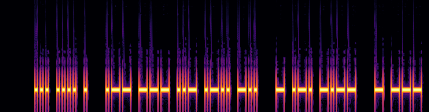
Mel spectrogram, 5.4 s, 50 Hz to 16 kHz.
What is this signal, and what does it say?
Morse code, heard as a keyed tone, about 34 wpm, 700 Hz. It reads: SHE WOULD TRY TO
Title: Sentences from Top 600 Words 35wpm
